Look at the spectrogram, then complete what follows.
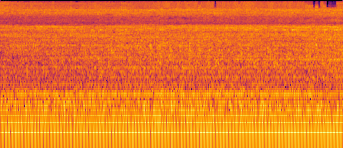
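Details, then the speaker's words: Diesel tractor in snow, restarted after bleeding gelled or iced fuel with water in it, warming up: steady, even low rumble with no misses or knocks; normal idle. "Oh. Now, she sounds good."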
